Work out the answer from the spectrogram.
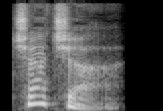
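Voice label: "cha-cha", British English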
